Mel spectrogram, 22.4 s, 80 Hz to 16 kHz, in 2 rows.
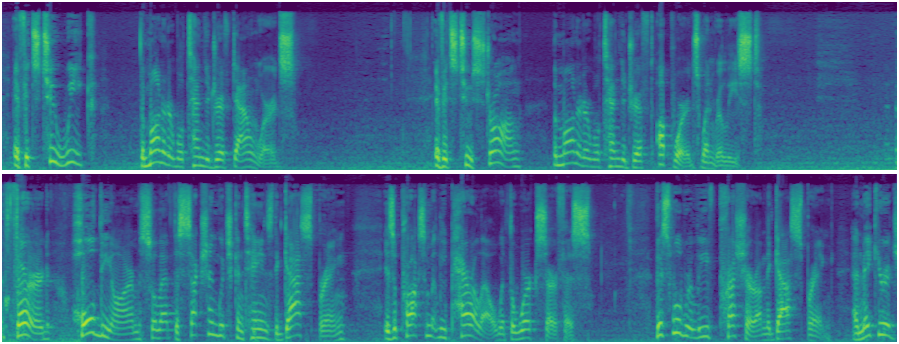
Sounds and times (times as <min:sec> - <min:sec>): Speech: 0:00.1 - 0:03.8, 0:05.4 - 0:09.6, 0:11.1 - 0:18.6, 0:19.4 - 0:22.3.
